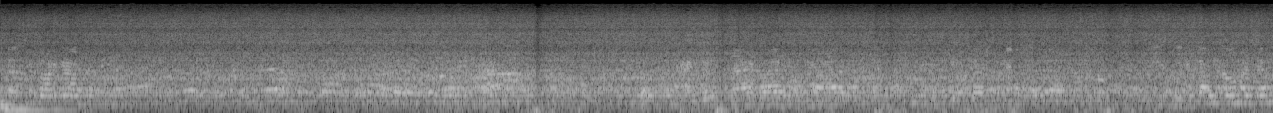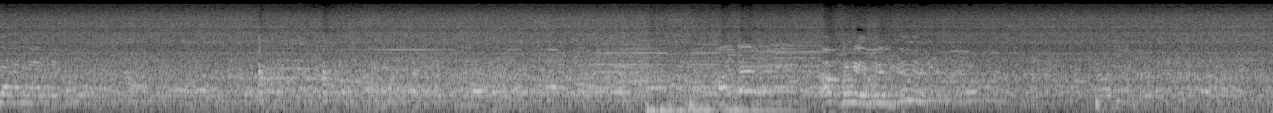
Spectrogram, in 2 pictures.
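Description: An elderly man speaks loudly and forcefully into a microphone, heard over loudspeakers.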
